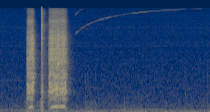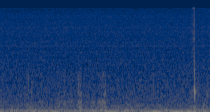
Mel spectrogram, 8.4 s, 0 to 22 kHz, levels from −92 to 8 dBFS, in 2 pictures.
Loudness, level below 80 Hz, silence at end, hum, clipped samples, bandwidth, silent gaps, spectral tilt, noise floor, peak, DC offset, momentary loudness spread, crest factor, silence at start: -18 LUFS; -54 dBFS; 7.05 s; none; under 0.1%; 16 kHz; none; 0 dB/octave; -54 dBFS; 0 dBFS; 0.2%; 10 LU; 28 dB; 0.55 s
